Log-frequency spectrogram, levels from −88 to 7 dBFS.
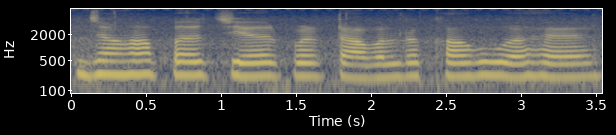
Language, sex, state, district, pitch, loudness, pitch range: Hindi, female, Punjab, Pathankot, 220 Hz, -15 LUFS, 215-235 Hz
